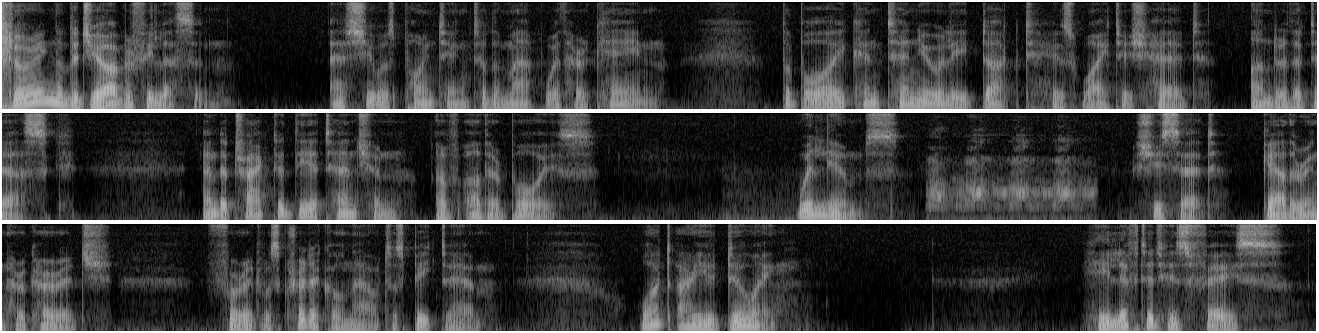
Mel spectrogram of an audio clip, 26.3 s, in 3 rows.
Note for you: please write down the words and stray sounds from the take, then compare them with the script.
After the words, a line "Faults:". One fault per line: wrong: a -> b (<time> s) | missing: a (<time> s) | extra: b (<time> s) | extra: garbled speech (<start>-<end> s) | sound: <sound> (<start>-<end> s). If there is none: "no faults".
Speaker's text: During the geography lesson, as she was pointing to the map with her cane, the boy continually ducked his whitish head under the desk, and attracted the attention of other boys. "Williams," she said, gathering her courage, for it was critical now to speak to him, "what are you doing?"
During the geography lesson, as she was pointing to the map with her cane, the boy continually ducked his whitish head under the desk, and attracted the attention of other boys. "Williams," she said, gathering her courage, for it was critical now to speak to him, "what are you doing?" He lifted his face
Faults:
sound: bark (14.9-16.1 s)
extra: He lifted his face (24.8 s)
